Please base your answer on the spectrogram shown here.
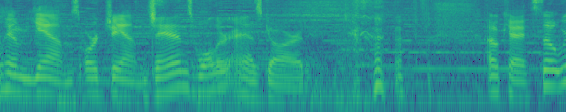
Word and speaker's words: Jens: For those who don't know, his first name is Jens, J-E-N-S, but Jans. It's always fun to just call him Yams or Jams. Jans Waller Asgard.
